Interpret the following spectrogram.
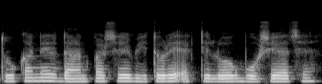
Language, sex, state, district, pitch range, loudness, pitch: Bengali, male, West Bengal, Alipurduar, 140-150 Hz, -14 LUFS, 140 Hz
